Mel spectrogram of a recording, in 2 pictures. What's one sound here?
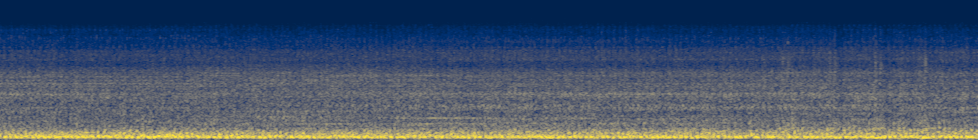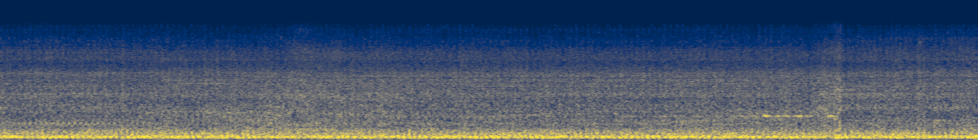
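A go-kart engine drones loudly and steadily up close.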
